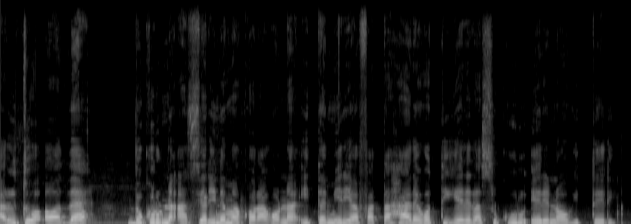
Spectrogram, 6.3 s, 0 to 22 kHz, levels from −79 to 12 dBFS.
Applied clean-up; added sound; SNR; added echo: none; none; none; none.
